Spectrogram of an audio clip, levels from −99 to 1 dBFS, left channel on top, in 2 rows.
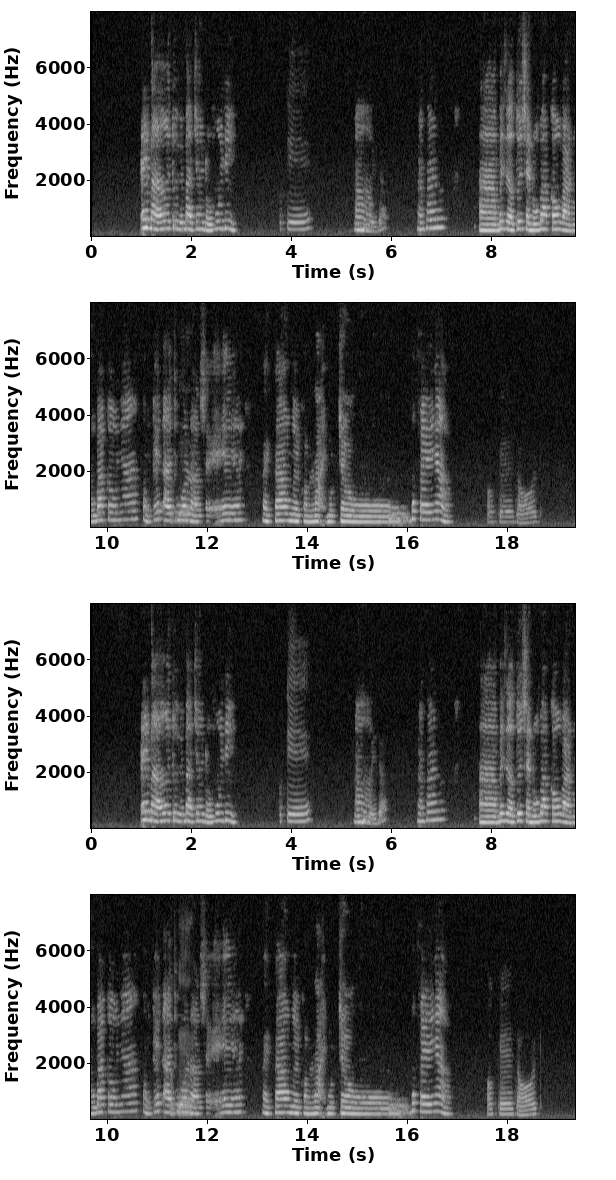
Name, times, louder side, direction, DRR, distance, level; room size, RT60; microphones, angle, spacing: voice 1, 1.0-2.9 5.3-5.6 6.5-7.1 7.7-12.7 13.1-16.9, left 2 dB, 20° left, 0.4 m, -27 dB
voice 2, 3.8-4.4 5.2-5.9 11.2-11.8 17.6-18.7, right 4 dB, 60° right, 0.3 m, -35 dB
2.3 x 2.3 x 2.5 m
head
